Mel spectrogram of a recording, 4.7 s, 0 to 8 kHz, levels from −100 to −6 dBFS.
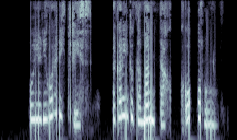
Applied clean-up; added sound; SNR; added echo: neural mask model Resemble Enhance denoiser.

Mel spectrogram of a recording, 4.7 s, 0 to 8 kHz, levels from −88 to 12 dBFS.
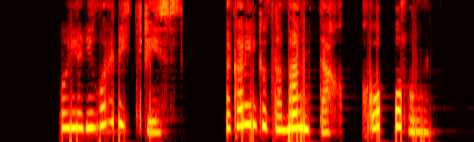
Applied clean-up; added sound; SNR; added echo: neural mask model DeepFilterNet 3.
